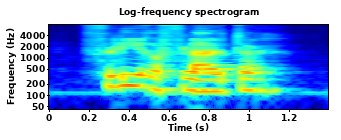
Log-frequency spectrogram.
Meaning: someone with a happy-go-lucky mentality, a frivolous person
- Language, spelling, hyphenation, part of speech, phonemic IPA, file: Dutch, flierefluiter, flie‧re‧flui‧ter, noun, /ˈflirəˌflœytər/, Nl-flierefluiter.ogg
